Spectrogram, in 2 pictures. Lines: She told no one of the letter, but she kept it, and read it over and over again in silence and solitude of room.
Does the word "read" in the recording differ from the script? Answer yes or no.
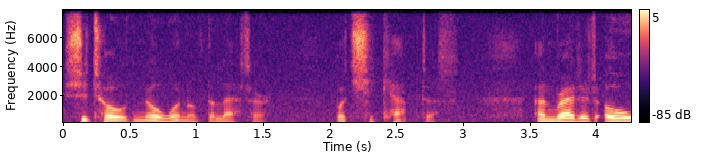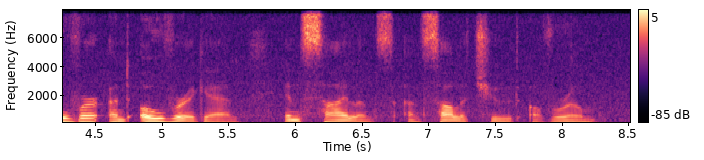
no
